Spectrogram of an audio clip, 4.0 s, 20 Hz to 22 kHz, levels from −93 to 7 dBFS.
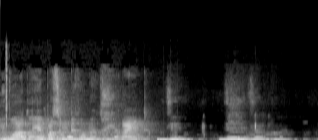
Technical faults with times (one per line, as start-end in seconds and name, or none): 1.19-2.22 zipper noise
